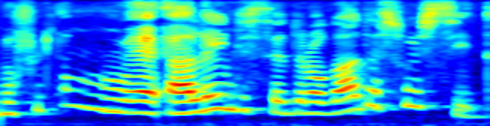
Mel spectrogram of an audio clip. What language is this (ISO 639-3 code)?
por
